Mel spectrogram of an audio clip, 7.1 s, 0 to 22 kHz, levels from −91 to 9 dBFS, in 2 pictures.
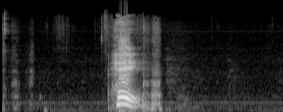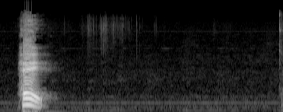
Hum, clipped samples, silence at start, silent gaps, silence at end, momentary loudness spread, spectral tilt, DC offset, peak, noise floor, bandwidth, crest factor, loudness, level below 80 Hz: none; under 0.1%; 1.4 s; none; 3.05 s; 24 LU; -4 dB/octave; under 0.1%; 0 dBFS; -63 dBFS; 14.5 kHz; 18 dB; -10 LUFS; -56 dBFS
